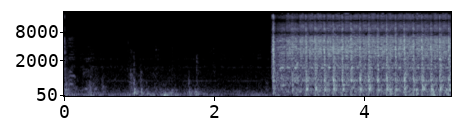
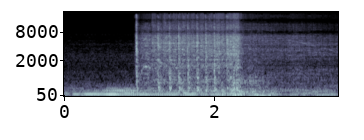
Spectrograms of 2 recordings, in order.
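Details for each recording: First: 2011 Chevrolet Malibu that had shut down and would not crank; after replacing a blown injector fuse and reinstalling the powertrain relay, the engine catches at once and settles into a steady, even idle, starting and running normally. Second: 2011 Chevrolet Malibu that shut down at a stop sign and then wouldn't crank; after key programming the starter spins the engine in steady rapid beats for about 1.5 seconds, then drops off without catching. Cranks but no start.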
